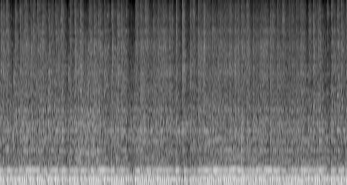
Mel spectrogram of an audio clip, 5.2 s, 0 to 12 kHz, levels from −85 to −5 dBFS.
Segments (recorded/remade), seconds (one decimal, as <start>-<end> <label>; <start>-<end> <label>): 0.0-2.0 recorded; 2.0-4.7 remade; 4.7-5.2 recorded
